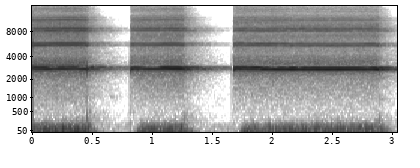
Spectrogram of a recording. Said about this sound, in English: It's time to blow the whistle. Pool check!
